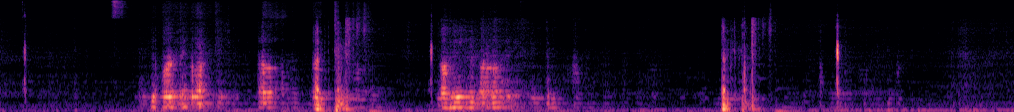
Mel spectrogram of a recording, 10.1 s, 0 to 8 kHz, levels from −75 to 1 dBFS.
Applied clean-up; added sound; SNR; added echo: neural mask model DeepFilterNet 3.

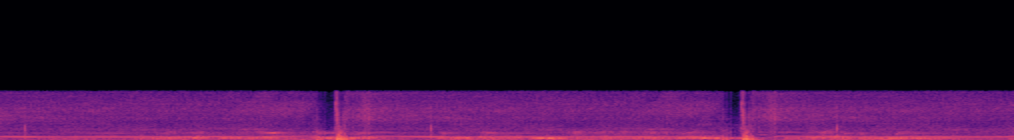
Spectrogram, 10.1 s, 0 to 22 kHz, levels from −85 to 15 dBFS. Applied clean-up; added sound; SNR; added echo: none; Squeak; -1 dB; reverberation time 1.3 s.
